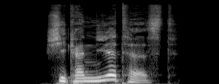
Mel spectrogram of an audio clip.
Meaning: inflection of schikanieren: 1. second-person singular preterite 2. second-person singular subjunctive II
- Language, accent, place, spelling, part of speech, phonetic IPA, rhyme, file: German, Germany, Berlin, schikaniertest, verb, [ʃikaˈniːɐ̯təst], -iːɐ̯təst, De-schikaniertest.ogg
